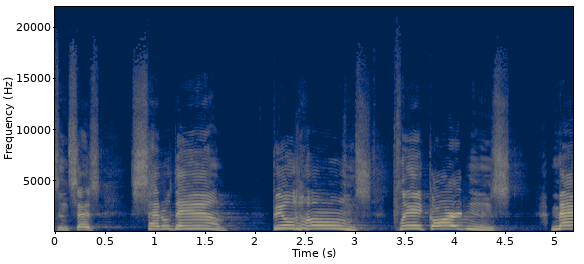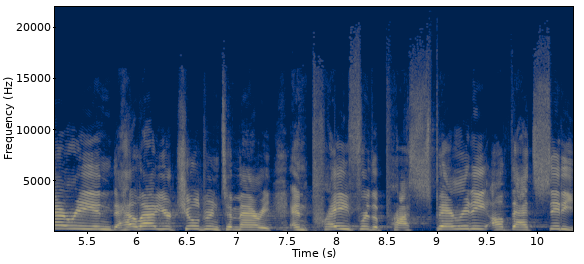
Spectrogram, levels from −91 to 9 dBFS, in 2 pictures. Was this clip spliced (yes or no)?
no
